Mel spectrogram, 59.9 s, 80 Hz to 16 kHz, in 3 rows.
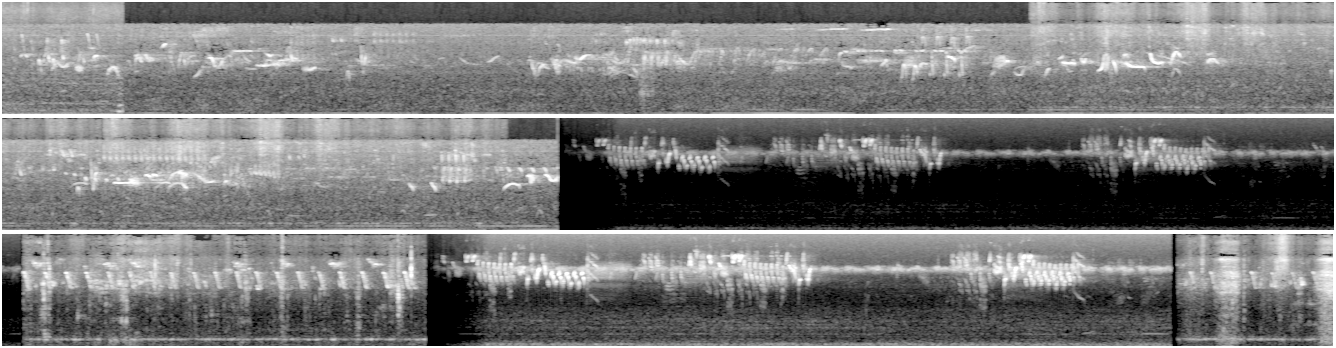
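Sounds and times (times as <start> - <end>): songbirds chirping and trilling: 0.0 - 28.3, 40.3 - 59.9.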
